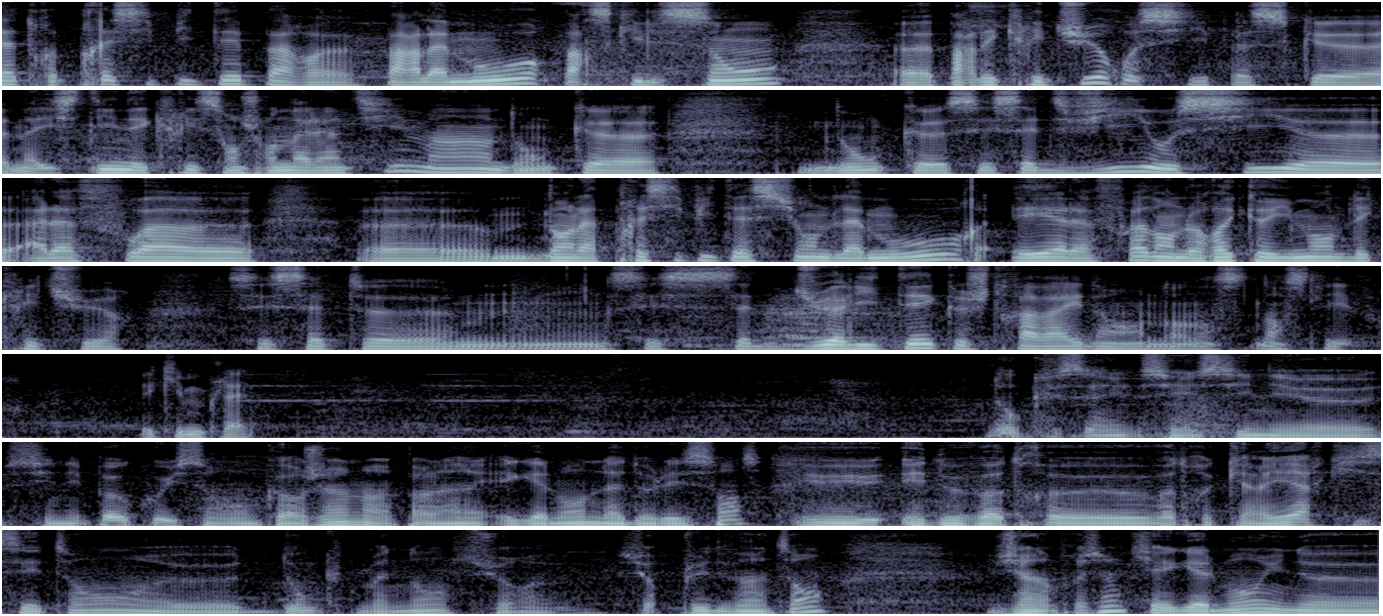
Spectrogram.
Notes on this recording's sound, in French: Enregistré au bar Le Rouquet 188 Boulevard Saint Germain à Paris (7e).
